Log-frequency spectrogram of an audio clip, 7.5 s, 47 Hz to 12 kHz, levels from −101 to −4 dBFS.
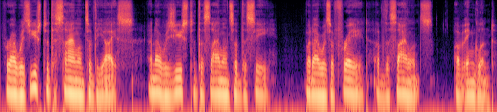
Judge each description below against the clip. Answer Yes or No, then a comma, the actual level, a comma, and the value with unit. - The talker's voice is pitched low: Yes, low, 110 Hz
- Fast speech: Yes, fast, 235 wpm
